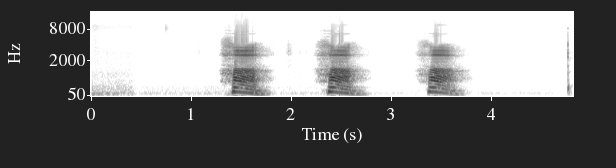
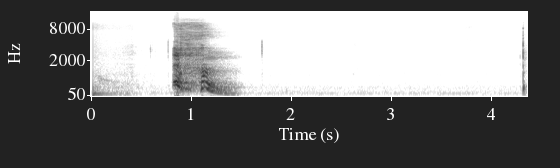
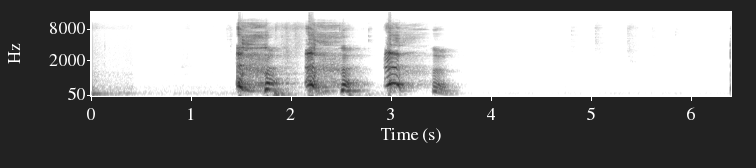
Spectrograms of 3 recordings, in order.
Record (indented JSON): {
  "exhalation_length": "4.8 s",
  "exhalation_amplitude": 26028,
  "exhalation_signal_mean_std_ratio": 0.32,
  "cough_length": "4.4 s",
  "cough_amplitude": 26028,
  "cough_signal_mean_std_ratio": 0.26,
  "three_cough_length": "6.4 s",
  "three_cough_amplitude": 26028,
  "three_cough_signal_mean_std_ratio": 0.3,
  "survey_phase": "beta (2021-08-13 to 2022-03-07)",
  "age": "65+",
  "gender": "Male",
  "wearing_mask": "No",
  "symptom_cough_any": true,
  "symptom_runny_or_blocked_nose": true,
  "symptom_abdominal_pain": true,
  "symptom_fatigue": true,
  "symptom_headache": true,
  "symptom_onset": "3 days",
  "smoker_status": "Never smoked",
  "respiratory_condition_asthma": false,
  "respiratory_condition_other": false,
  "recruitment_source": "Test and Trace",
  "submission_delay": "2 days",
  "covid_test_result": "Positive",
  "covid_test_method": "RT-qPCR",
  "covid_ct_value": 18.3,
  "covid_ct_gene": "ORF1ab gene",
  "covid_ct_mean": 19.4,
  "covid_viral_load": "450000 copies/ml",
  "covid_viral_load_category": "Low viral load (10K-1M copies/ml)"
}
